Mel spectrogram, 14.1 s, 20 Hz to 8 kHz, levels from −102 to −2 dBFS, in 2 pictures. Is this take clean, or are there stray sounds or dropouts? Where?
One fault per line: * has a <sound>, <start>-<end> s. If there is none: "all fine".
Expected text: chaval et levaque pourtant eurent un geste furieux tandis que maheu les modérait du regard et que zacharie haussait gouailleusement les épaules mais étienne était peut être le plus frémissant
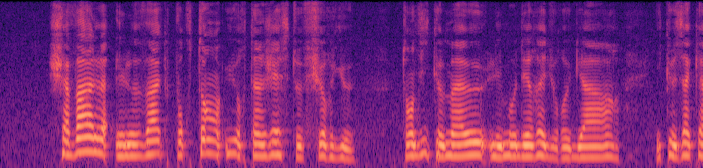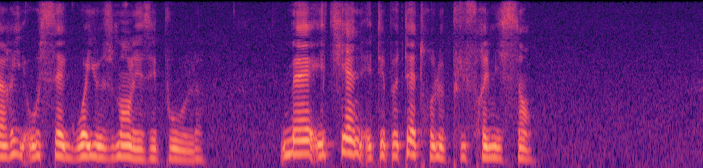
all fine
